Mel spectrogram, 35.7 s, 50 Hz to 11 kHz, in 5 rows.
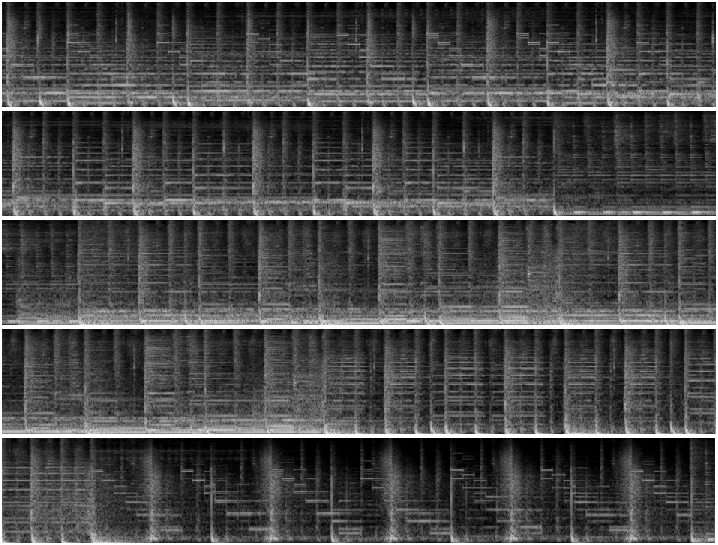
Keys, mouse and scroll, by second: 5.8-9.4 drag, 9.5-12.3 drag, 12.8 click, 13.6-14.9 scroll up 17, 14.9-15.4 shift+middle drag, 15.4 `, 16.0-17.7 middle drag, 17.7-18.0 scroll up 1, 18.0-19.0 middle drag, 19.0 click, 19.4 ctrl+1, 19.7 drag, 20.1-21.8 middle drag, 21.8 click, 23.9-26.6 middle drag, 26.6 click, 27.8 click, 28.3 click, 28.7-31.2 drag, 31.5-32.2 scroll down 2, 32.2 drag, 32.5-32.9 scroll down 5, 33.2-34.3 drag, 34.6-35.6 middle drag.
